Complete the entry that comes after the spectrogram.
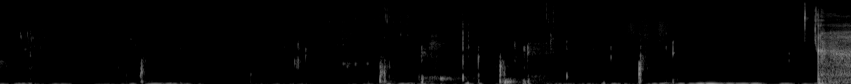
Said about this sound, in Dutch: Ik ga eens een slokje nemen.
